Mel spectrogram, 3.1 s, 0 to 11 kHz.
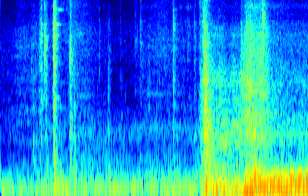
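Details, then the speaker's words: Abandoned 1979 Camaro Z28 carbureted engine, first key turn after carburetor rebuild and new plugs, wires, cap and rotor, with a pump shot: brief cranking, catches cleanly and settles into a deep, steady rumble. Normal start and idle. "Just like that, y'all. Fires right up. Probably gonna sit here and idle."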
